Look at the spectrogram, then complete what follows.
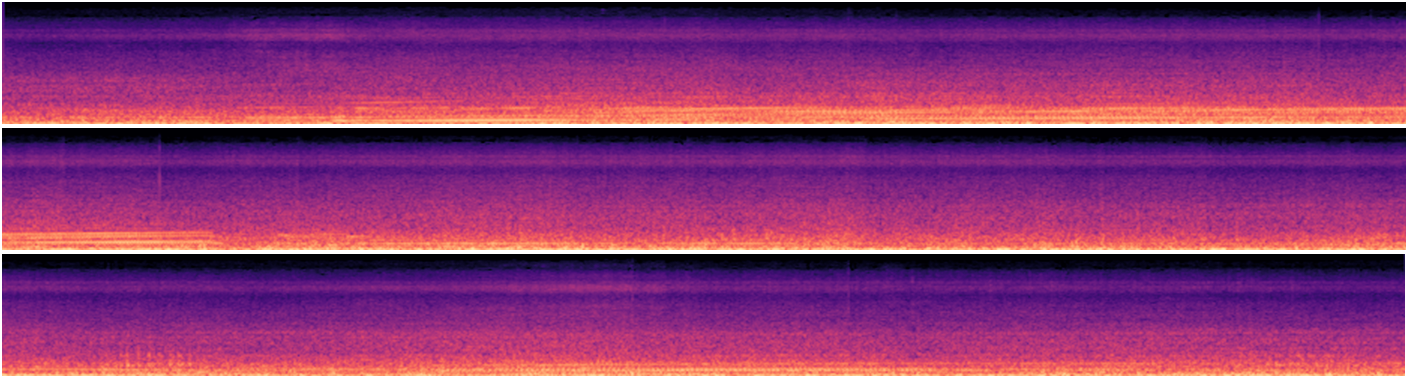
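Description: Porsche sports car's engine heard from inside the cabin during a track lap. It accelerates with its pitch climbing steadily for several seconds, drops suddenly about eleven seconds in, runs at a steadier pitch, then climbs again near the end, over constant wind and tyre noise.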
